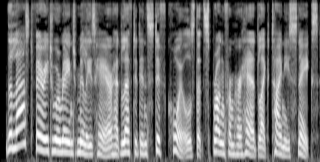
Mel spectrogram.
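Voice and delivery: ordinary delivery

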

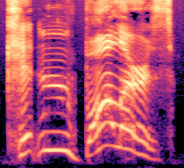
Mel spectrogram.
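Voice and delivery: slow, drawn-out bark. A narrator's reading. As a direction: bark it like a coach. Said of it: "barked Coach".

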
